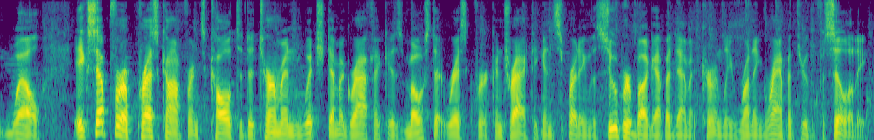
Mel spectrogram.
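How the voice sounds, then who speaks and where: A man's voice: low-pitched, fast talker, few pauses, bright, forceful tone, a little hiss or hum. A man playing a deferential, officious aide reporting to his boss in an audio comedy drama. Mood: dutiful, officious.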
